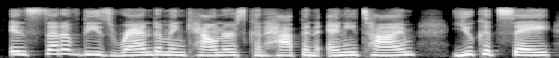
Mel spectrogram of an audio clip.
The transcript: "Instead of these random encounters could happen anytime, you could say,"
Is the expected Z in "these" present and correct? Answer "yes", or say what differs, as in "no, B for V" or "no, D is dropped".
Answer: yes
